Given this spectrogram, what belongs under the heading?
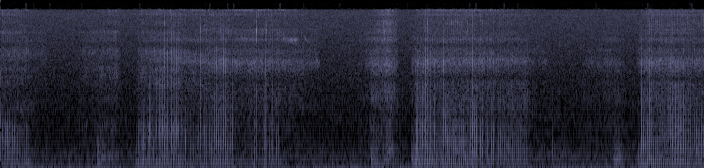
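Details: Sleeping dog snoring: raspy, snorting snores in irregular bursts over some room noise.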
